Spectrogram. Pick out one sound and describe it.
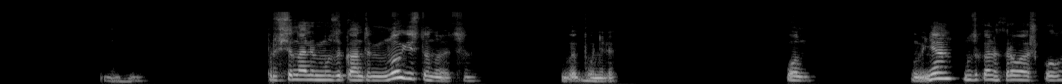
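An elderly woman speaks calmly over an online call, in short bursts with pauses.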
